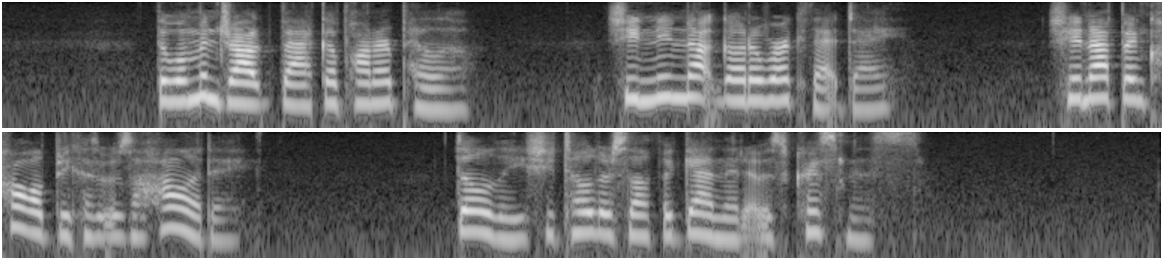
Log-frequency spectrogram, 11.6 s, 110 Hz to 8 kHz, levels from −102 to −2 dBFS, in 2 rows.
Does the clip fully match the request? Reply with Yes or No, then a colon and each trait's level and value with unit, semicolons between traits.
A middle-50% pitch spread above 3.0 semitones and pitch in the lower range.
No: average, 3.9 semitones; very high, 255 Hz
